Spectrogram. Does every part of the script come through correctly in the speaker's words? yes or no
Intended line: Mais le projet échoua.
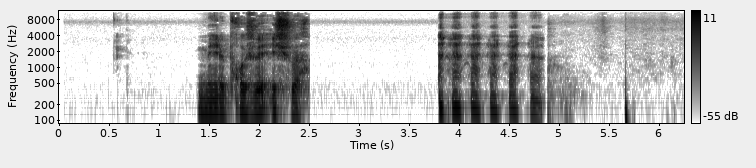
yes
